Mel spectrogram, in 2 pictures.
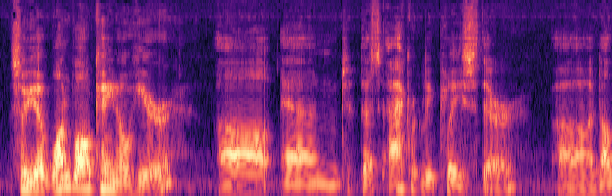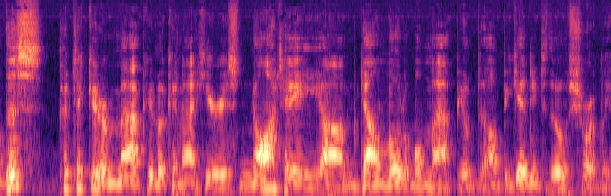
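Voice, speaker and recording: Over a quiet background, a man with a Western Canadian accent talks at a moderate pace in a medium pitch, with a dark, mellow tone and ordinary pitch variation. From Western Canada. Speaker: YouTuber explaining pole-shift safe locations. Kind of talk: map tutorial monologue. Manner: halting, many fillers.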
